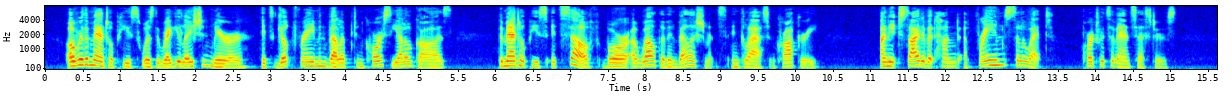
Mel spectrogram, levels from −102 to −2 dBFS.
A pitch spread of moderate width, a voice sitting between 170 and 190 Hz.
Yes: average, 4.1 semitones; medium, 185 Hz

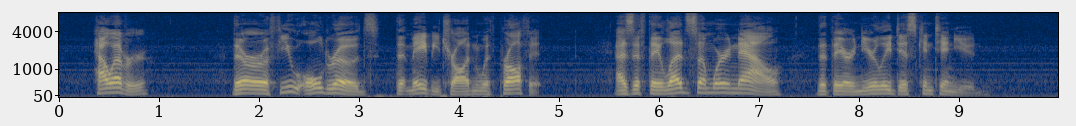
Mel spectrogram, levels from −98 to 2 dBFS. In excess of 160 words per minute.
No: average, 145 wpm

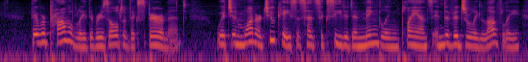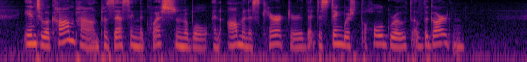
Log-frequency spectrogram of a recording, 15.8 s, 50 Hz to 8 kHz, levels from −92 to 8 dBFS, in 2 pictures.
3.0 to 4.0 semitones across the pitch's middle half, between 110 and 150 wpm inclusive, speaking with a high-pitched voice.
Yes: average, 3.5 semitones; average, 140 wpm; high, 200 Hz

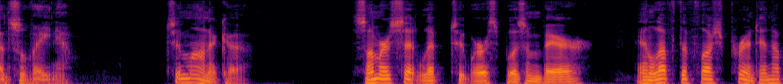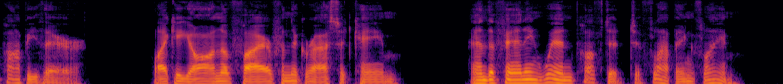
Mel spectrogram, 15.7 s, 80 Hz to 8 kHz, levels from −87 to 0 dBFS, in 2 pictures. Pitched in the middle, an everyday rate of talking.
No: low, 100 Hz; average, 150 wpm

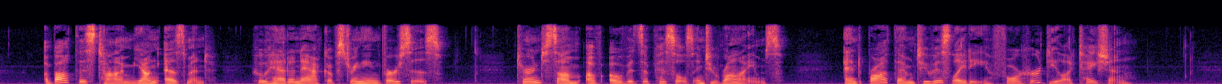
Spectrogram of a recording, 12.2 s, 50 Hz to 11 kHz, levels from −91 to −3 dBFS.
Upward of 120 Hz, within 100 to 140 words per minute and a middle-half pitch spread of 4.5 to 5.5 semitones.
Yes: high, 190 Hz; slow, 135 wpm; average, 5.1 semitones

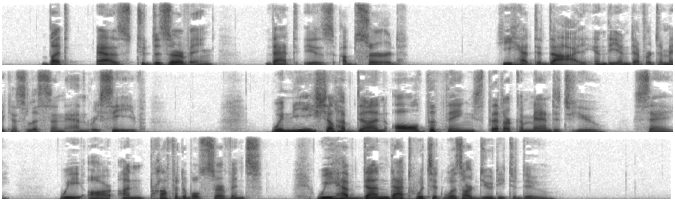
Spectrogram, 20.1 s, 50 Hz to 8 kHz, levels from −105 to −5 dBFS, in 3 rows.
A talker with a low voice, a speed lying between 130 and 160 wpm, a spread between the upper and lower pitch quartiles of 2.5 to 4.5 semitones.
Yes: low, 115 Hz; average, 145 wpm; average, 4.2 semitones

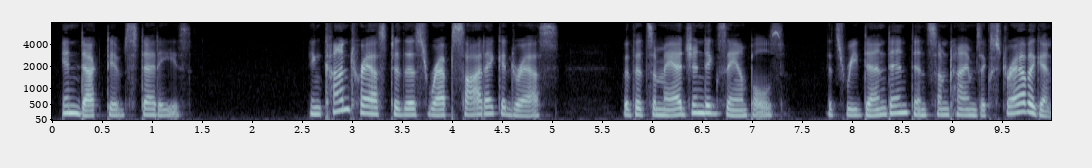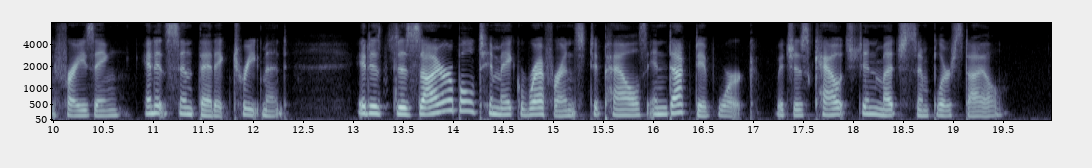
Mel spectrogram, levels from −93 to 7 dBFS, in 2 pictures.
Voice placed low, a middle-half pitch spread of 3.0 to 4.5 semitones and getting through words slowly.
No: medium, 185 Hz; average, 4.0 semitones; slow, 120 wpm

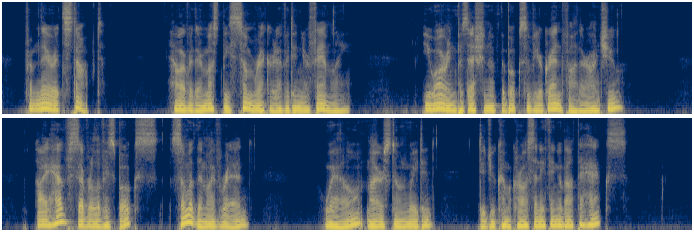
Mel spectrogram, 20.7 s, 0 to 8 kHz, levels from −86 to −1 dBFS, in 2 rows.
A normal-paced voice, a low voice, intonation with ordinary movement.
Yes: average, 145 wpm; very low, 75 Hz; average, 3.5 semitones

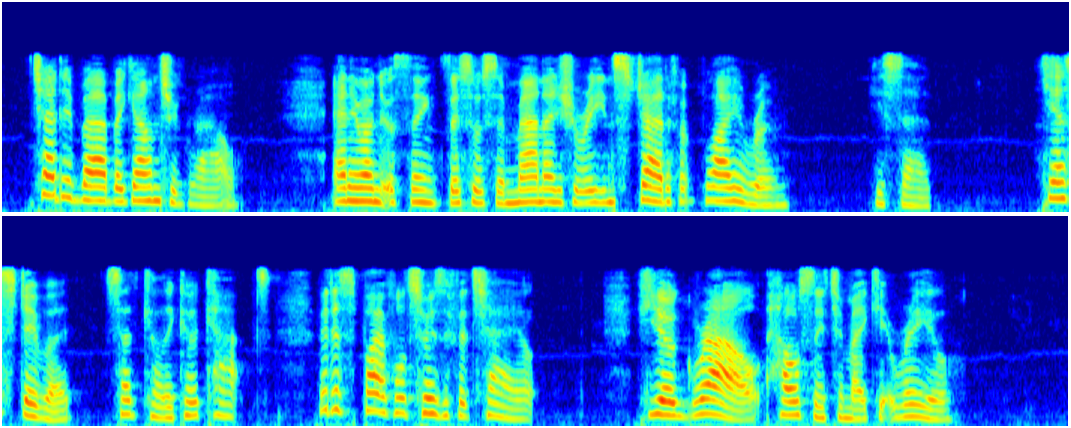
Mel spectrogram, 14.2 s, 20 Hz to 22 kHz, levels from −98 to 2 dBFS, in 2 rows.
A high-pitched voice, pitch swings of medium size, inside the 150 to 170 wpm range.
Yes: high, 235 Hz; average, 3.9 semitones; average, 165 wpm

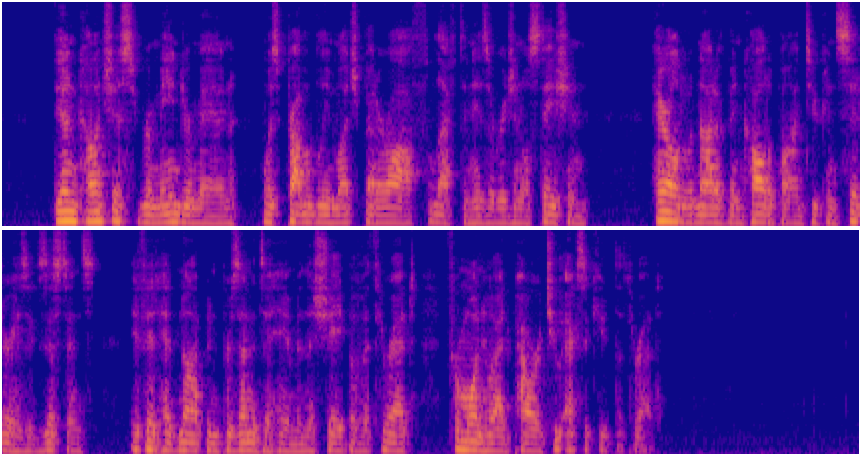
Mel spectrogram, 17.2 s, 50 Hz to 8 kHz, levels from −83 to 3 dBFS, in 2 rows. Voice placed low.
Yes: low, 105 Hz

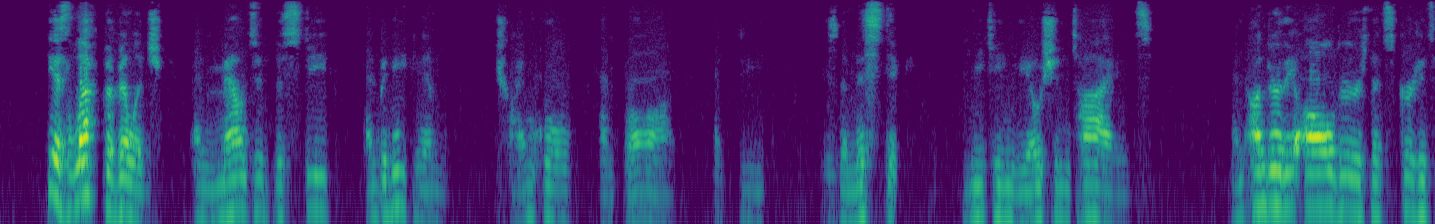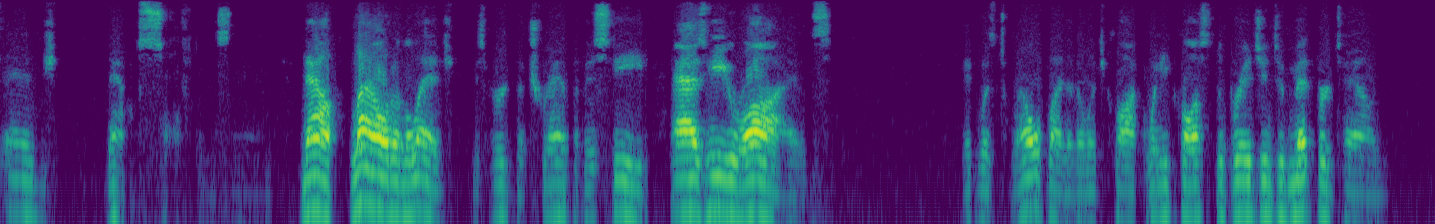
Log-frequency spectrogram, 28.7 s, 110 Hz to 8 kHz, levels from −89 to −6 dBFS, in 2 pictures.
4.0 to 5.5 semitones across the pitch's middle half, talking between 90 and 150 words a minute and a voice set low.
No: average, 3.5 semitones; average, 140 wpm; low, 120 Hz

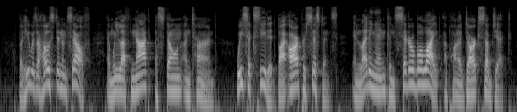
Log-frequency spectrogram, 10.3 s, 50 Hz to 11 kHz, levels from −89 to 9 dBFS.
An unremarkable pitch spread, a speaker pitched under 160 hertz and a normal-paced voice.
No: wide, 7.4 semitones; low, 135 Hz; average, 160 wpm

